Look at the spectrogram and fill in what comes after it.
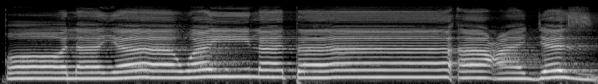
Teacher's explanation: Mad tabi'inya ta berbaris fathah panjang pada kata ya wailata. Hamzah a pada kata a'ajaztu, maka ta dipanjangkan boleh 4 boleh 5 harokat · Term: mad jaiz munfasil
